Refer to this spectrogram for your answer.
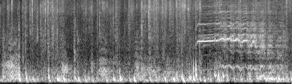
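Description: Horses of a posse riding up to Thingamus Pass to intercept a train whinny loudly over a steady, busy clip-clop of many hooves, with a high, wavering neigh rising clearly near the end.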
